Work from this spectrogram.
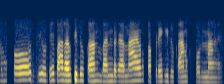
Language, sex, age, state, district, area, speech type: Hindi, female, 30-45, Uttar Pradesh, Jaunpur, rural, conversation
